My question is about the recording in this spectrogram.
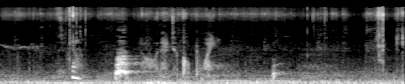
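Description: A puppy giving short vocalisations: a falling yelp about a second in, then a louder bark just before two seconds in.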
